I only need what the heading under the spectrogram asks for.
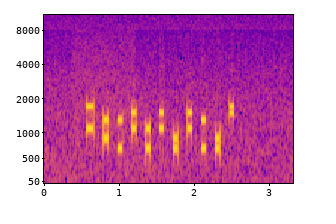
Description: Multi-frequency trunk signalling (R1, as on North American trunks), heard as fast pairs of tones, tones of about 60 ms. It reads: KP 549291941 ST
